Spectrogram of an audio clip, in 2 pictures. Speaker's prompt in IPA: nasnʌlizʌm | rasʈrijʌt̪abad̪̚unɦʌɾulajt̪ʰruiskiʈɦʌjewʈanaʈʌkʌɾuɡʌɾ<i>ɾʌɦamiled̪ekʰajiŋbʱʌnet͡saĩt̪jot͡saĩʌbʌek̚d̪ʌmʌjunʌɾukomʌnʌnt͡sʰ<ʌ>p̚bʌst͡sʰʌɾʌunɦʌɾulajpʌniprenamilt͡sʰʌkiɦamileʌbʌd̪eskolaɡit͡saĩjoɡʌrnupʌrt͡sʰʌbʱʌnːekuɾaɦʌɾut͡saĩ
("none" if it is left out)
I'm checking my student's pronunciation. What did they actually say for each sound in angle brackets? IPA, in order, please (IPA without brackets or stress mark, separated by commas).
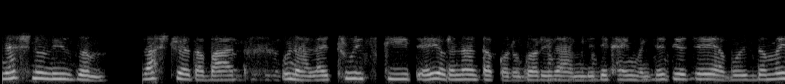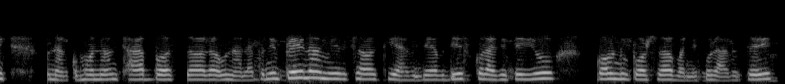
e, a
